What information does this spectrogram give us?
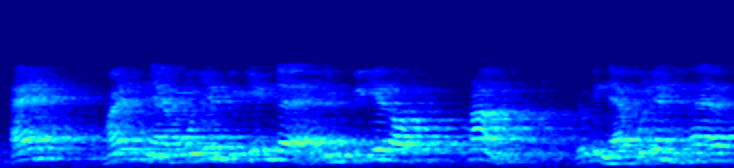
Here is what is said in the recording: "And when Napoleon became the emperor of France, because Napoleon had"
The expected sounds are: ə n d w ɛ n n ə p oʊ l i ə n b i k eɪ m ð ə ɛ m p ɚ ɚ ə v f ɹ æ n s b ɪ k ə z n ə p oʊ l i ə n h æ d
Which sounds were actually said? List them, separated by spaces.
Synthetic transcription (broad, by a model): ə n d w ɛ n n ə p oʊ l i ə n b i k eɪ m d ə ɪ m p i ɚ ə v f ɹ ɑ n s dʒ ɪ k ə n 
